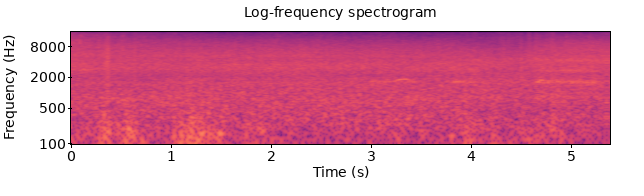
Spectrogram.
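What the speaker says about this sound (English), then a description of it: "Because the wind is blowing so strong" Strong wind blows across a Great Lakes shore, a dense, constant roar of gusts buffeting the microphone, with a faint wash of surf beneath and no voices.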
